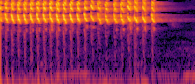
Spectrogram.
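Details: Cililin trill for tutoring songbirds: a short, very high, buzzy series of fast repeated notes, about eight per second, ending after two seconds.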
